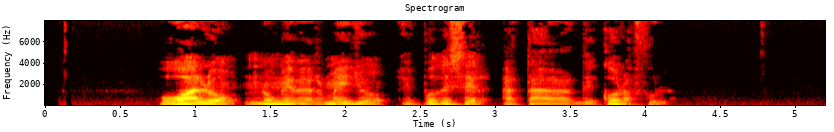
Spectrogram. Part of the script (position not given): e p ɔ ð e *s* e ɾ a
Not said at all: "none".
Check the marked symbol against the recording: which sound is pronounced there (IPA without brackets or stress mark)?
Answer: s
